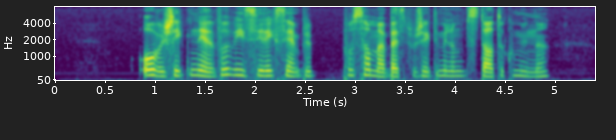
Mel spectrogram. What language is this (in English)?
Norwegian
